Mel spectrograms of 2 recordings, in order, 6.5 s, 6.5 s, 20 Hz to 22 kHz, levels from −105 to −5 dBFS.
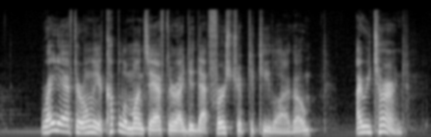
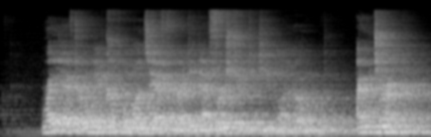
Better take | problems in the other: first | off-mic speech; far // room echo; strong; dies away in 3 s

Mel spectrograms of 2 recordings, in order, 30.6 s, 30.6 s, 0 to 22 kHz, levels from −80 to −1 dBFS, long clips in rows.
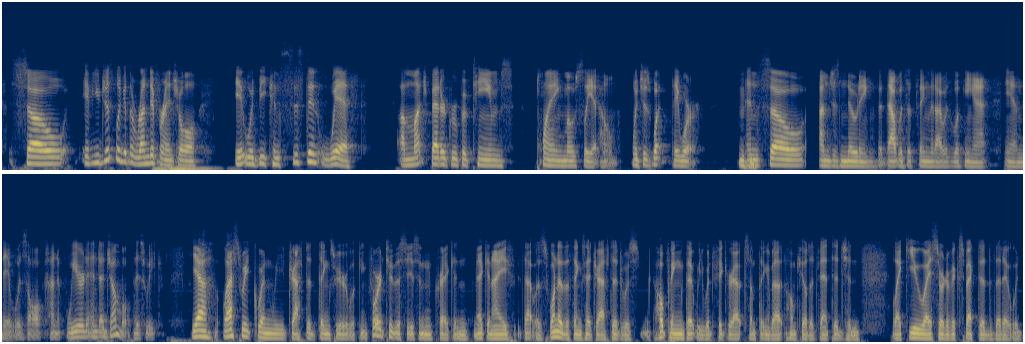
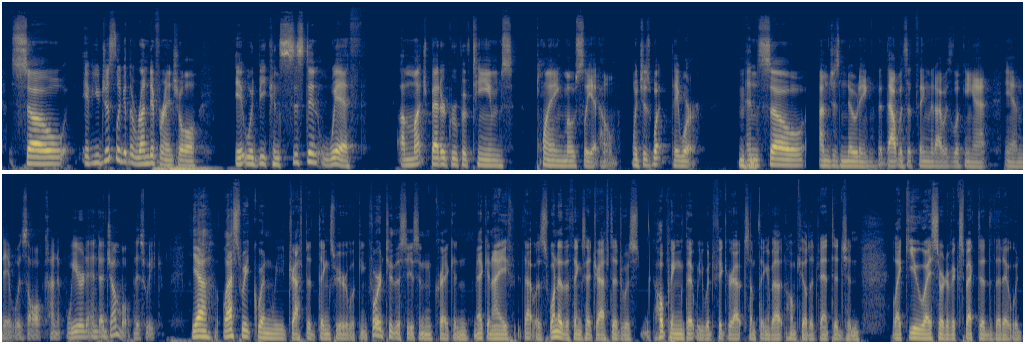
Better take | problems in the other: second | muffled; very; fading above 3.5 kHz

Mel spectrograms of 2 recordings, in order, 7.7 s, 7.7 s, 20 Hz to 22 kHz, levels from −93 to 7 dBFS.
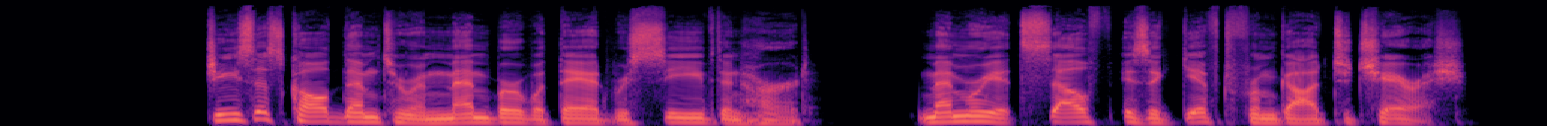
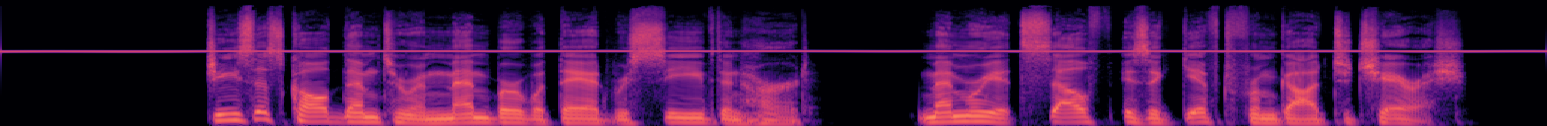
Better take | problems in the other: first | high-pitched whine; loud; throughout; 5 kHz, 7 dB below the speech

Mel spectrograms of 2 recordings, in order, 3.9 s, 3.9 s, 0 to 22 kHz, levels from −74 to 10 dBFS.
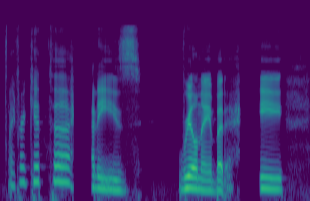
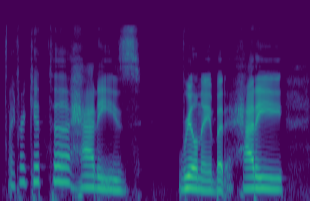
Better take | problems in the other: second | audio cutting out; at 1 s and at 3 s

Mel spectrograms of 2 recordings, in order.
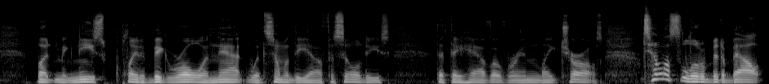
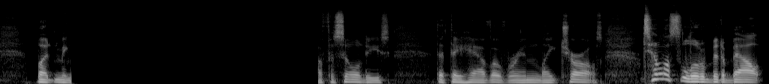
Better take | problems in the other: first | audio cutting out; at 0.5 s for 2.5 s

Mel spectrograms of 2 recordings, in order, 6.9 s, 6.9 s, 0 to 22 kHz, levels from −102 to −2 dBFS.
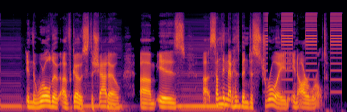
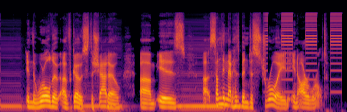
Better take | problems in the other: neither | alarms or sirens; noticeable; throughout; 10 dB below the speech; the same in both

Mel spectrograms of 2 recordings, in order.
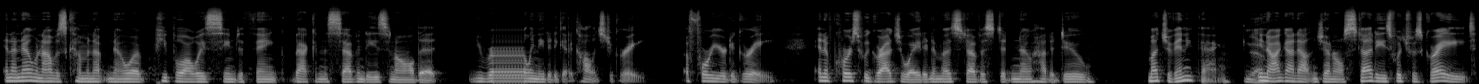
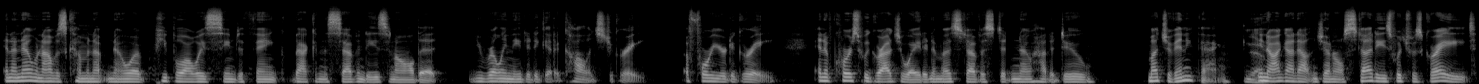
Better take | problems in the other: second | audio freezing; at 5 s

